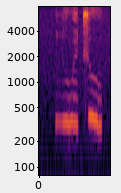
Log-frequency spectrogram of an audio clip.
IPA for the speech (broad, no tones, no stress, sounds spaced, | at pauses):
ʎ u w ø t͡ʃ u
